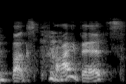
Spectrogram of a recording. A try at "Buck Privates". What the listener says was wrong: Buck Privates. Not Buck's Privates.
